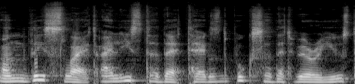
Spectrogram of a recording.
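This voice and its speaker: A man with a non-native accent at a fairly slow pace, amid noticeable background noise. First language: not English. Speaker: statistics lecturer. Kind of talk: lecture. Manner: formal.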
